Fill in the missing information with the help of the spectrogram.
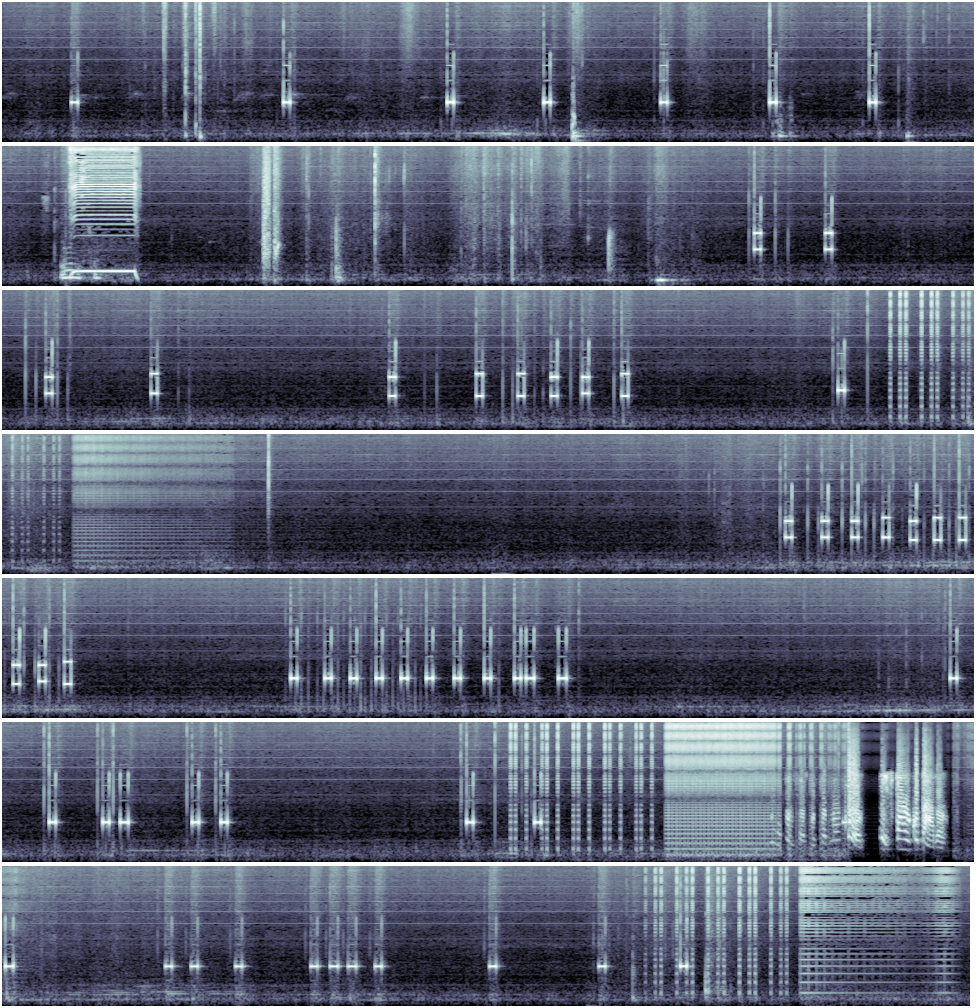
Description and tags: teclas e interferencia celular
grabación de un celular, sus teclas e interferencia. recording a phone, your keys and interference.
keys, celular, interferencia, cellphone, teclas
